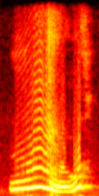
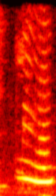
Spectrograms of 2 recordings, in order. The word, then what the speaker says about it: mu: Up there, it's not M. It's actually the Greek letter mu. Mu. We spell it M-U. I think about it like a kitty, right? A kitty making a noise. Mew, like a little kitten.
